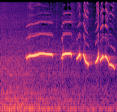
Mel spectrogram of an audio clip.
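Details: Kacer daput, the oriental magpie-robin, gives one song phrase: a long steady whistle, a shorter repeat, then a rapid run of bouncing, downslurred notes, loud and clear over a quiet background.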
